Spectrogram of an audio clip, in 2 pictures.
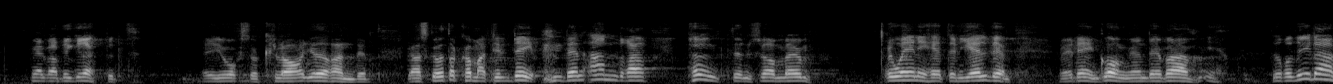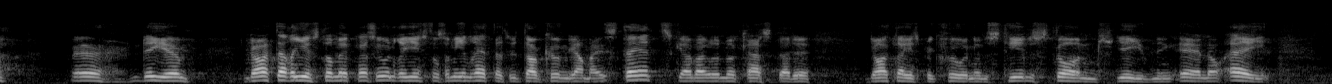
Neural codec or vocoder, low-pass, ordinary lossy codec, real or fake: codec, 16 kHz in and 24 kHz out, 2.2 kbps, FireRedTTS-2 codec; 7.2 kHz; AAC, 32 kbps; fake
